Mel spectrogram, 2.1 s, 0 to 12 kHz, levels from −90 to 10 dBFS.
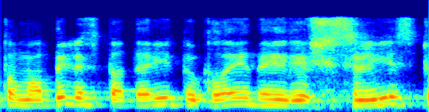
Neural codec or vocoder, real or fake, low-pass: codec, 16 kHz, 4 kbps, X-Codec, HuBERT features, trained on general audio; fake; 7.2 kHz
